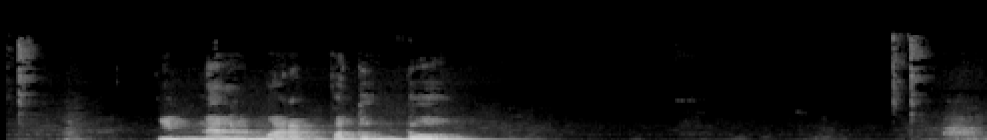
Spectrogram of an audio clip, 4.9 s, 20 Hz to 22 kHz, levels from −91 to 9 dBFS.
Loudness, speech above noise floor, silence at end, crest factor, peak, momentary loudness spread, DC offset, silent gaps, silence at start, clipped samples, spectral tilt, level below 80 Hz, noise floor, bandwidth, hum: -15 LUFS; 63 dB; 0.05 s; 16 dB; -2 dBFS; 11 LU; under 0.1%; none; 0.8 s; under 0.1%; -8.5 dB/octave; -60 dBFS; -77 dBFS; 15 kHz; none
